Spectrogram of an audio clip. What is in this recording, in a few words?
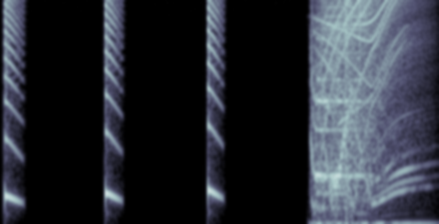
tutorial 321 go; Space Wave Race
